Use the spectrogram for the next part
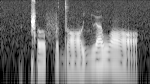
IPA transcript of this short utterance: ǁ ʊ f ʊ d ɔː ʎ y ɐ̯ w ɔ

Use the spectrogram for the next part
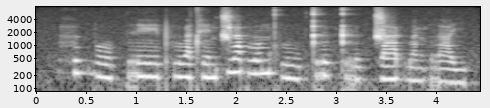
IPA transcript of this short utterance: h ɯ˦˥ k̚ b oː˨˩ k̚ p r eː˧ pʰ l u˧ a̯ tʰ e˧ n t͡ɕ ɯ˥˩ a̯ p l o˥˩ n kʰ l uː˨˩ k̚ t r ɯ˥˩ k̚ t r ɯ˨˩ k̚ t͡ɕ aː˦˥ k̚ b a˧ ŋ p r a˧ j

